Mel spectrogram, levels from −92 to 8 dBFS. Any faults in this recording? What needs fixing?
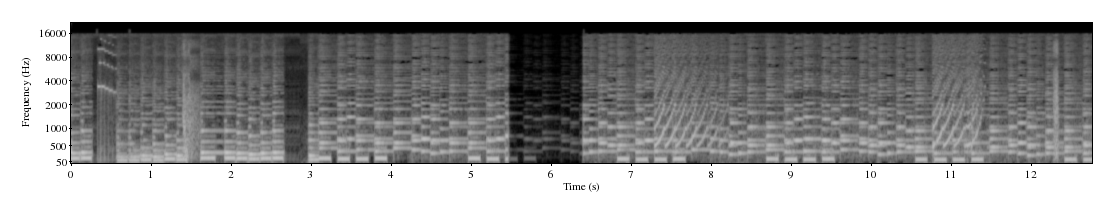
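Between 2.85 and 2.95 s there's comfort noise in place of the background. For about 100 ms the real room tone, sitting roughly 30 dB under the loud parts, is swapped for a flat, featureless hiss about 2 dB quieter. That's likely discontinuous transmission, probably Opus DTX. Switching DTX off on the sending side would fix it.

From 5.46 to 6.39 s there's an audio dropout to a faint residue. The sound cuts out abruptly for about 0.93 s, leaving only a faint trace roughly 30 dB below normal, likely from the signal being lost upstream while the path after the break stayed live. Securing the source connection and checking for buffer or network interruptions should prevent it.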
